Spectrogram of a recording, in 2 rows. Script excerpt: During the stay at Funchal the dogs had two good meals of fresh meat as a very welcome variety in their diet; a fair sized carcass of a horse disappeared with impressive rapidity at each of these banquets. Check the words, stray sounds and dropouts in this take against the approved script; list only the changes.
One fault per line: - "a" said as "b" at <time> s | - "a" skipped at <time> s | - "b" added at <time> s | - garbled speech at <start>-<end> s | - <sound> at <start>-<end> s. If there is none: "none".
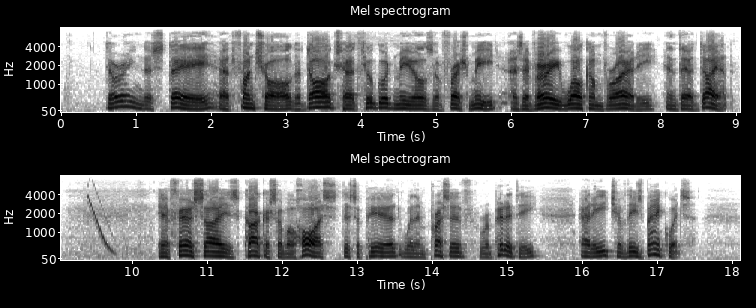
- chirp at 9.4-9.8 s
